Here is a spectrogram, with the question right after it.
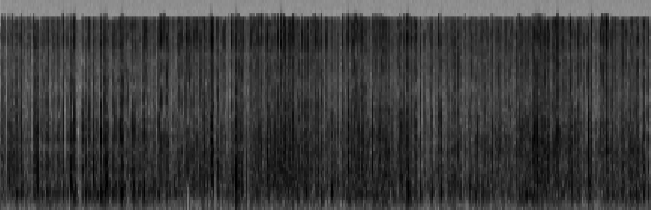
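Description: Long pink coffin-shaped acrylic nails scratch and squeeze two identical large white foam windscreens on binaural microphones, with both hands working the soft, porous covers. The result is a steady, dense, muffled rustling with a low rumbling body and many quick scratchy flicks throughout, little high content, and no talking.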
